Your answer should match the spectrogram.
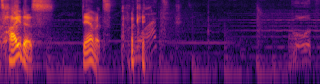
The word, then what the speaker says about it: Tidus: See, I'm saying it right now. Tidus.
